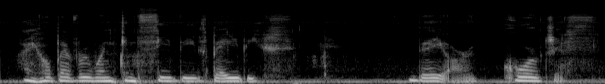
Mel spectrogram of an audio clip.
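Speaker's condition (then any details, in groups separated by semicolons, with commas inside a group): Cerebral palsy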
